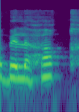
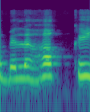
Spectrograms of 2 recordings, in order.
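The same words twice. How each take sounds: First: بالحق with the shadda weighted and an echoing qaf at the stop; pause with qalqalah. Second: بالحق read joined with a light qaf; continued reading. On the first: Teacher shows stopping with qalqalah. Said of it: "اگر ہم لا نہیں لیتے". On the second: Teacher shows reading on at the la sign. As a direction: read on through بالحق without stopping. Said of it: "اگر ہم لا کو لیتے ہیں". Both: Shown as a demonstration.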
